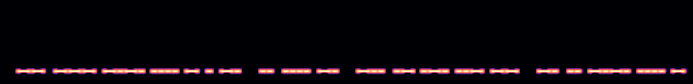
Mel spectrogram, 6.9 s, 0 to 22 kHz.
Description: Morse code, heard as a keyed tone, about 34 wpm, 630 Hz. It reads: MOCHTEN IHN DARUM NICHT
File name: 004 Vierter Streich 35wpm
